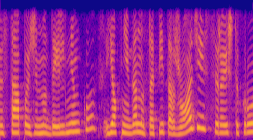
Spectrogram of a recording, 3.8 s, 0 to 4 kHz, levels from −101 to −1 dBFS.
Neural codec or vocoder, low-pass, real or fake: codec, 24 kHz, 3.1 kbps, DualCodec; 3.6 kHz; fake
